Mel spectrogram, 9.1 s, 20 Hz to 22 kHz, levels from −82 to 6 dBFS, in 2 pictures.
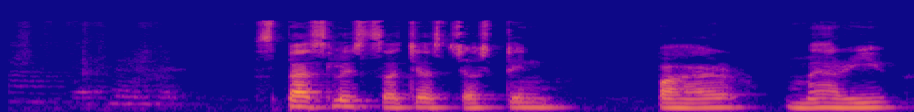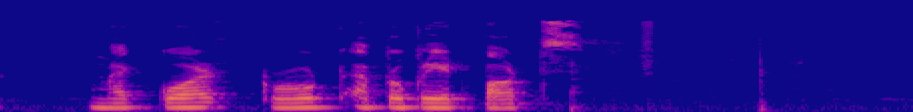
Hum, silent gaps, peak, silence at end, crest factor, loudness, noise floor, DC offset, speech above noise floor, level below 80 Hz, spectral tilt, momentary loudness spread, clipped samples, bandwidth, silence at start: none; none; -6 dBFS; 1.7 s; 24 dB; -29 LUFS; -75 dBFS; under 0.1%; 46 dB; -68 dBFS; -4.5 dB/octave; 11 LU; under 0.1%; 11.5 kHz; 0.4 s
